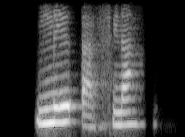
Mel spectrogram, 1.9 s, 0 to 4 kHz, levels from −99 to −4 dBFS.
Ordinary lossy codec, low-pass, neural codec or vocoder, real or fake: Opus, 64 kbps; 3.6 kHz; codec, 16 kHz, 0.5 kbps, X-Codec, HuBERT features, trained on balanced general audio; fake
